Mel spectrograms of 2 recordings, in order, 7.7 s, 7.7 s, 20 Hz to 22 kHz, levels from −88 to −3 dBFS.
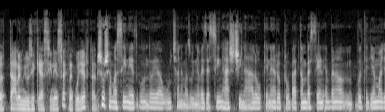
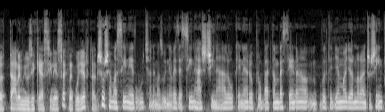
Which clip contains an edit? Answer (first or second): second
